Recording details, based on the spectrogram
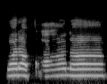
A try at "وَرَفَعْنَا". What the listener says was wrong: ورفعنا کو کھینچیے مت ورفعنا ورفع رفع فع فع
